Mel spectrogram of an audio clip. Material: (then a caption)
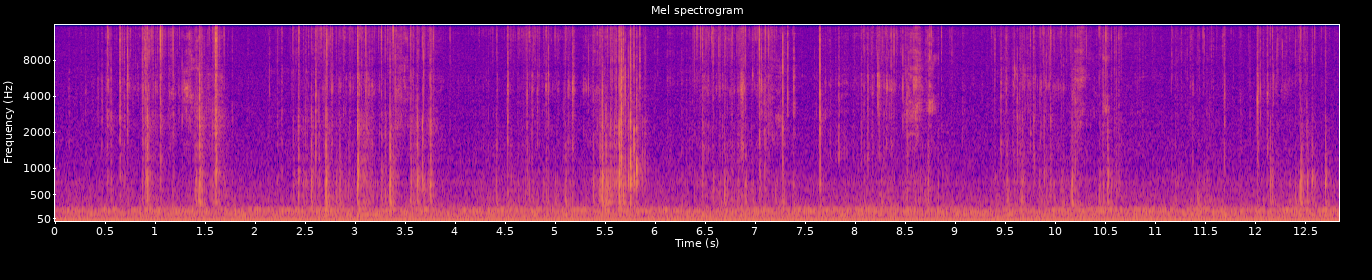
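Soap. A small knife blade digs into and scrapes the surface of a solid, hand-sized, peach-orange dry Camay bar soap held in the hand, shaving off flakes. Many short, dry, crisp scraping and crumbling crackles with bright edges sit over a steady low hum.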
